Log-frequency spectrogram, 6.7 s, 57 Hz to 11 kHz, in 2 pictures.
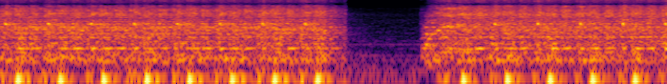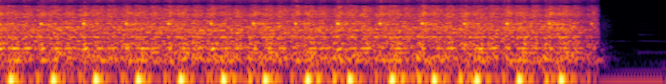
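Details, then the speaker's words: Abandoned Yamaha YZF-125R after a new ignition plug, on jumper leads, with the fuel pump heard priming: quick, even starter churn with steady compression pulses, a pause, then more cranking that never fires. The pump later tests fine; old fuel is suspected. "Okay, that's not working. Let's test this fuel pump."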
